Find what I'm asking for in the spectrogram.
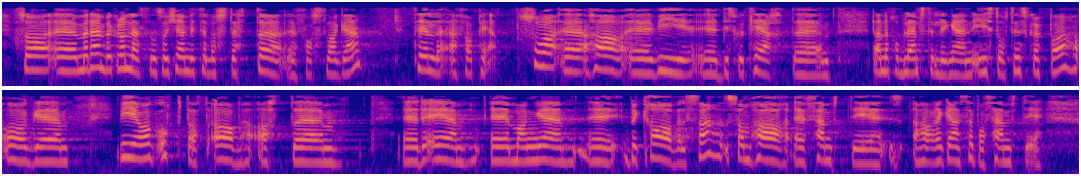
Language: Norwegian Nynorsk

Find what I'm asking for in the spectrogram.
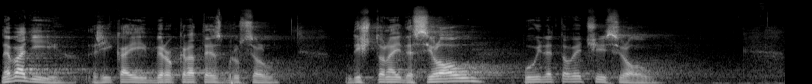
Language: Czech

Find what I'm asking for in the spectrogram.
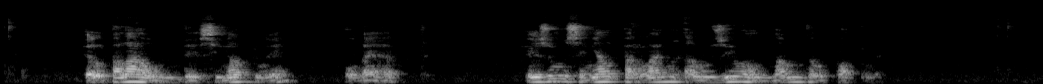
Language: Catalan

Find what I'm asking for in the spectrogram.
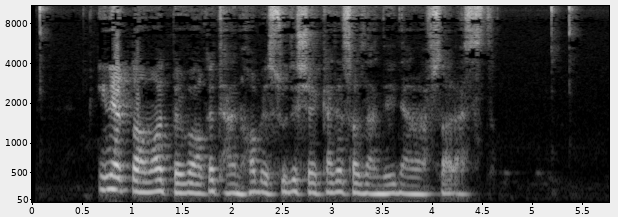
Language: Persian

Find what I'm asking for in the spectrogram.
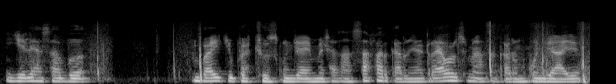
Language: Kashmiri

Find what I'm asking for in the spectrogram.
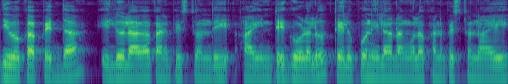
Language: Telugu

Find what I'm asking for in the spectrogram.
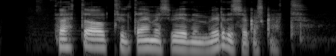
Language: Icelandic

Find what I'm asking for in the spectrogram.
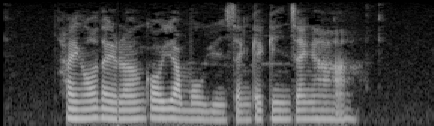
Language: Cantonese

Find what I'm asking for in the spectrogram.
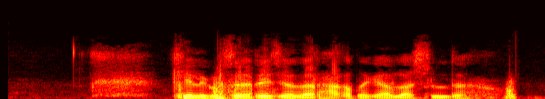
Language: Uzbek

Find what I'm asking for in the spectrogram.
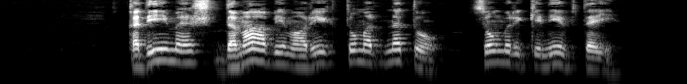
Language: Wakhi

